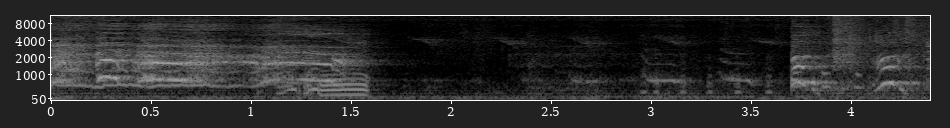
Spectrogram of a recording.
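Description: A rooster crows loudly and close by, its call breaking off, followed by quieter chirps and clucks before another burst of crowing at the end.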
